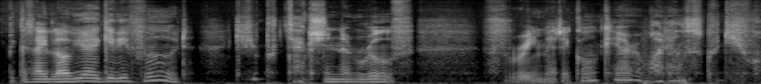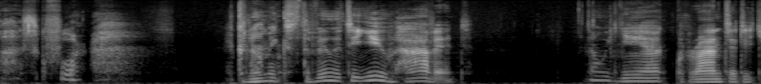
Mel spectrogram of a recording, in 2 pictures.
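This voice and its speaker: A man's voice: mid-range voice, gravelly, a bit bright, no echo, full character voice. A man playing a possessive, doting young yandere doctor in an ASMR roleplay, murmuring breathily and slipping in and out of whispers close to the mic. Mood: controlling, coaxing. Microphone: close microphone.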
